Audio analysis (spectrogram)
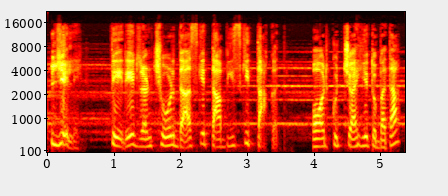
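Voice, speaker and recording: A woman's voice: on the high side, fairly bright tone, soft background music, natural voice. A woman voicing a menacing, gloating witch who taunts her prey in a cartoon horror story. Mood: angry. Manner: cackling, taunting.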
